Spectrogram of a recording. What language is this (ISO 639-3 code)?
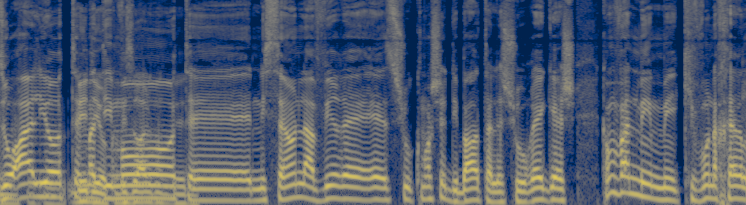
heb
